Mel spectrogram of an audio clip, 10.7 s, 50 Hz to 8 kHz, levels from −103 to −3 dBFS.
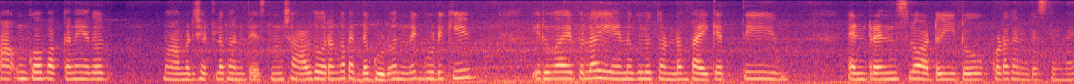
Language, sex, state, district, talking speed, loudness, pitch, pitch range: Telugu, female, Andhra Pradesh, Krishna, 130 wpm, -18 LUFS, 225 Hz, 220-235 Hz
